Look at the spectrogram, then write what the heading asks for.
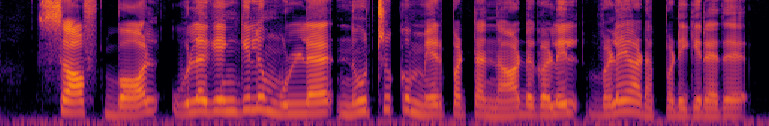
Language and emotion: Tamil, neutral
